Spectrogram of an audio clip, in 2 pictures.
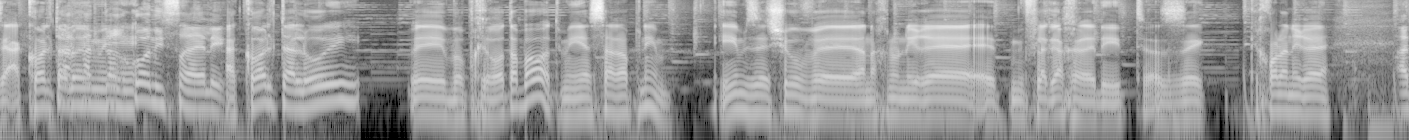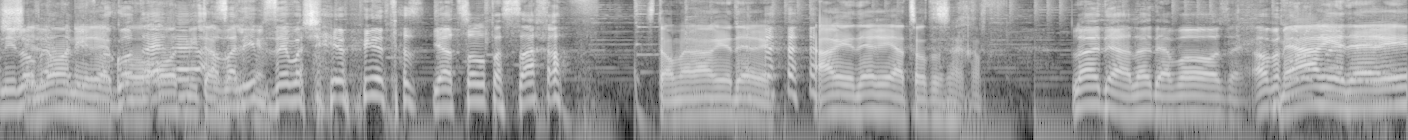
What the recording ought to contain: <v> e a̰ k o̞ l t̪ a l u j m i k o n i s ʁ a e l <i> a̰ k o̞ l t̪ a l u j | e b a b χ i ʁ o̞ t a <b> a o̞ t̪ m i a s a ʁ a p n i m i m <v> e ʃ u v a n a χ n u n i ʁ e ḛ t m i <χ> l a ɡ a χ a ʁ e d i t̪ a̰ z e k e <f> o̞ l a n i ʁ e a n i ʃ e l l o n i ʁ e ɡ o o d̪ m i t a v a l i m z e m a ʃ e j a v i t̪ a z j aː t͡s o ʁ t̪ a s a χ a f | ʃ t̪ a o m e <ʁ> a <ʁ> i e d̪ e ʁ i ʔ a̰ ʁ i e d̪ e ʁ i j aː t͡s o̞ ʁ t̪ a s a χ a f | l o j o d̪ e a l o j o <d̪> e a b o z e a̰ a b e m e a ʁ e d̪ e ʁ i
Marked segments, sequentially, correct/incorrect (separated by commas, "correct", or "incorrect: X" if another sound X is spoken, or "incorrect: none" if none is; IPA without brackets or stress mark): incorrect: z, correct, correct, incorrect: z, incorrect: f, incorrect: χ, correct, correct, correct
